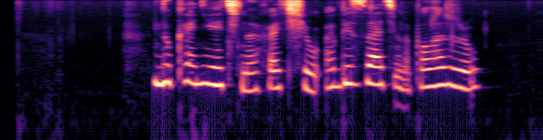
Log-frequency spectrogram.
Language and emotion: Russian, positive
